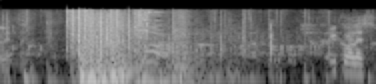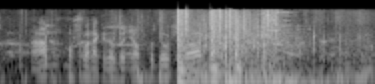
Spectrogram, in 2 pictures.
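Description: A rifle fires loud bursts of shots.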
